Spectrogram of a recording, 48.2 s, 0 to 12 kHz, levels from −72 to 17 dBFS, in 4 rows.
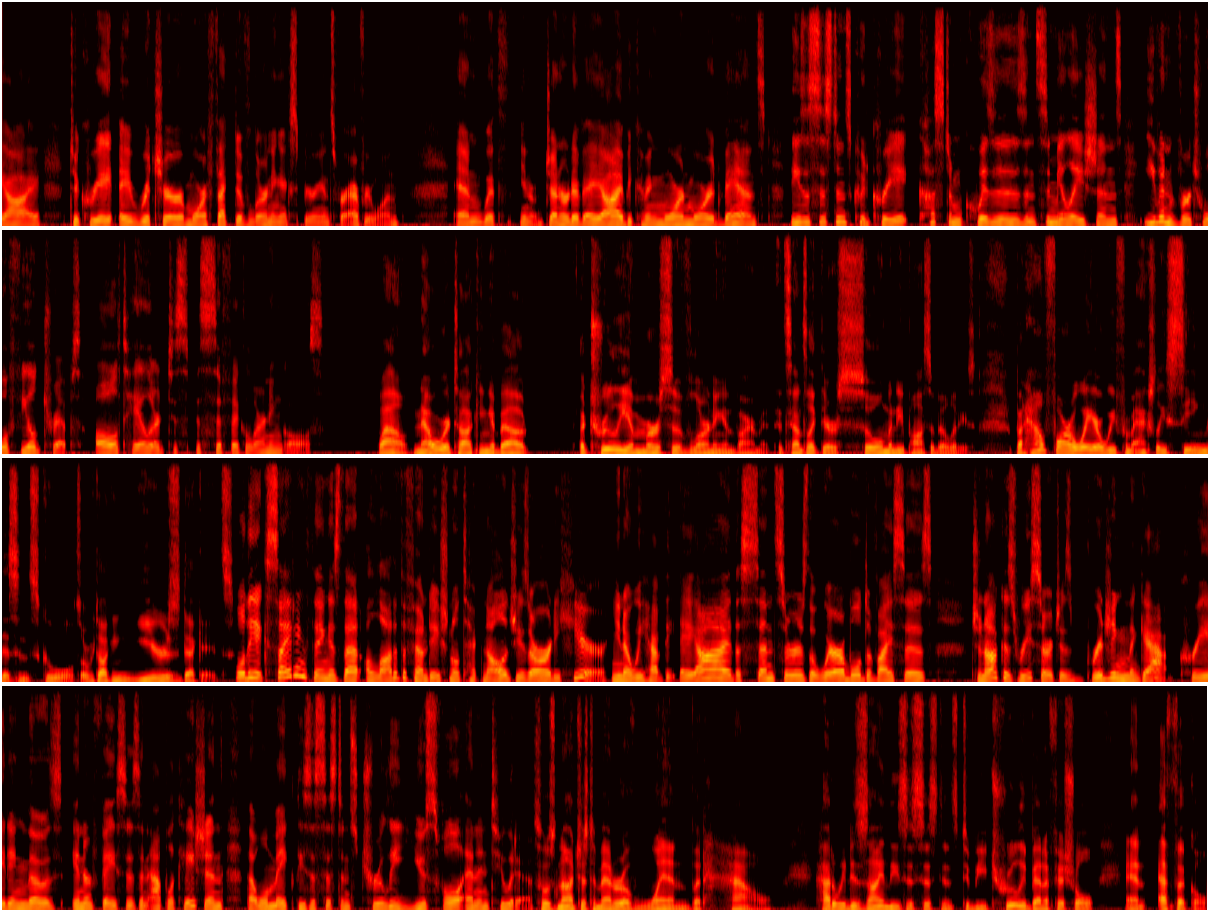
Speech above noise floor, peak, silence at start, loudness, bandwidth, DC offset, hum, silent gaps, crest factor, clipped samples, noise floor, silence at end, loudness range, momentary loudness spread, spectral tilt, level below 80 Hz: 28 dB; -4 dBFS; 0 s; -24 LUFS; 12 kHz; under 0.1%; none; none; 20 dB; under 0.1%; -52 dBFS; 0 s; 5 LU; 10 LU; -5 dB/octave; -44 dBFS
